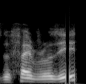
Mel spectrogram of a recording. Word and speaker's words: The Five Roses: Mais c'est vrai que quand on prononce The Five Roses, ça fait, entre guillemets, en anglais, c'est les 5 roses. On n'entend pas, ça se prononce exactement pareil.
